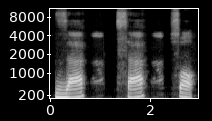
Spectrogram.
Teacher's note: ان کا مخرج زبان کی نوک سامنے نیچے کے دانتوں کی جڑ سے یعنی سرے سے زبان کی نوک لگے گی اور دانتوں سے یہ حروف پڑھے جائیں گے. · ان تینوں حروف کو پڑھتے وقت سیٹی کی سی آواز آتی ہے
